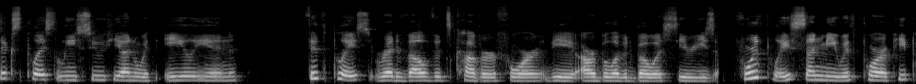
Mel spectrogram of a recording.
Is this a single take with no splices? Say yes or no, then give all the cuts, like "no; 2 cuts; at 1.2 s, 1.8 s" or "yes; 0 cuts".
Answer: yes; 0 cuts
